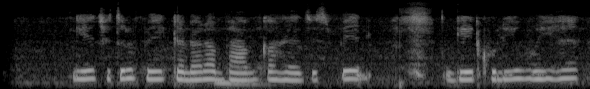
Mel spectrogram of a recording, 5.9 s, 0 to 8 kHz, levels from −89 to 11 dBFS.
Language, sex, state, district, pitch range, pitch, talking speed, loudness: Hindi, female, Uttar Pradesh, Budaun, 220-240 Hz, 230 Hz, 110 wpm, -33 LUFS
